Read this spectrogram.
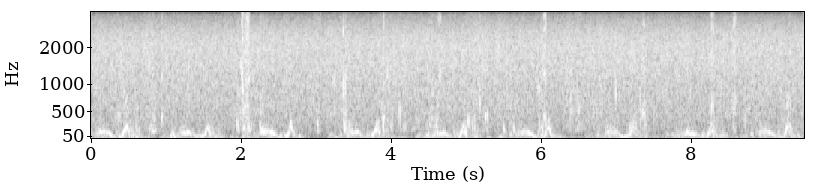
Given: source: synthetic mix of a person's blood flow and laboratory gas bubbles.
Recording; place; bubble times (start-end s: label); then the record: Doppler ultrasound of blood flow; precordium
0.34-0.67 s: bubbles
0.74-0.98 s: bubbles
1.91-2.17 s: bubbles
2.22-2.35 s: bubbles
2.97-3.08 s: bubbles
3.21-3.49 s: bubbles
3.84-4.39 s: bubbles
4.44-4.67 s: bubbles
4.97-5.33 s: bubbles
5.46-5.69 s: bubbles
5.92-6.10 s: bubbles
6.35-6.58 s: bubbles
6.72-6.77 s: bubbles
6.96-7.03 s: bubbles
7.13-7.44 s: bubbles
8.25-8.33 s: bubbles
8.54-8.62 s: bubbles
8.69-8.80 s: bubbles
9.21-9.37 s: bubbles
9.50-9.52 s: bubbles
From the record:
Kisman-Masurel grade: 242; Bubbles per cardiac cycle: several, 3 to 8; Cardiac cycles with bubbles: 100%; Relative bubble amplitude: moderate (0.250 to 0.450); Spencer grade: 3 (all of the cardiac periods contain showers or single bubble signals, but not dominating or overriding the cardiac motion signals); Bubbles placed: anywhere in the cardiac cycle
